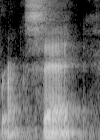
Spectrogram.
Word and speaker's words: Roxette: she didn't exist uh so he created the name because he wanted two syllables with the accent on the second syllable and this is what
